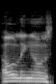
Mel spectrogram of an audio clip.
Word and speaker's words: Olingo: How is Olingo's name pronounced? It's Olingo. Because it's O0 in Mandarin. O. So Olingo.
